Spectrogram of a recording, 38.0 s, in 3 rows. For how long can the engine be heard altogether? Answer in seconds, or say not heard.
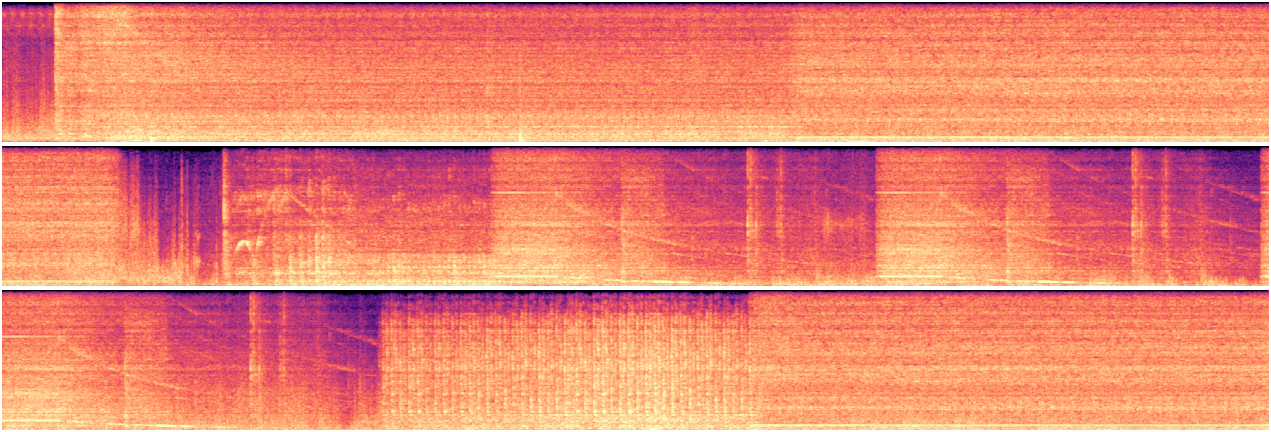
38 s.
